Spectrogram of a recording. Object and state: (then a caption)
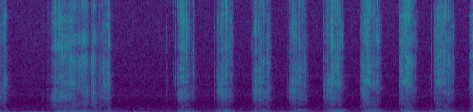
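Foam nail buffer block scraped with a blade. An X-Acto knife blade scrapes across a small, solid, rectangular pink foam nail buffer block with a gritty surface. The strokes come in a quick, uneven rhythm of dry, bright rasps over a low rumble, and each scrape stops short.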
